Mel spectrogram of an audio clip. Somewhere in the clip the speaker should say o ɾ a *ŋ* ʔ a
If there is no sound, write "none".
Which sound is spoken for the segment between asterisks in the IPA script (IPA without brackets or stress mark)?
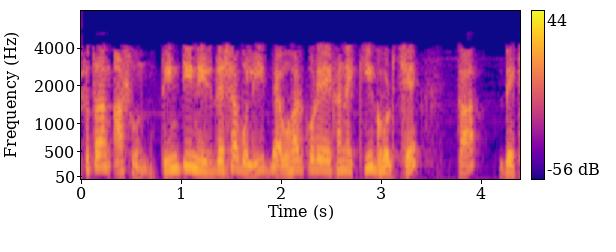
ŋ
